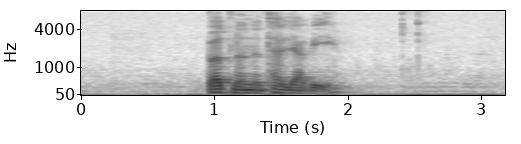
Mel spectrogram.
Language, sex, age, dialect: Faroese, male, 15-35, Norðuroyggjar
